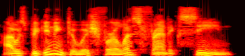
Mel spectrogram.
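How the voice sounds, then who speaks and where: Bright-voiced, animated male audiobook narrator. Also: on the low side, a little fast. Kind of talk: expressive scripted first-person fiction narration.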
